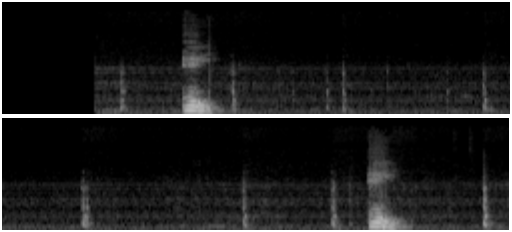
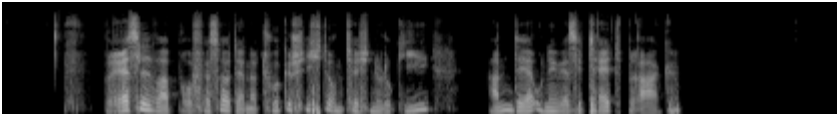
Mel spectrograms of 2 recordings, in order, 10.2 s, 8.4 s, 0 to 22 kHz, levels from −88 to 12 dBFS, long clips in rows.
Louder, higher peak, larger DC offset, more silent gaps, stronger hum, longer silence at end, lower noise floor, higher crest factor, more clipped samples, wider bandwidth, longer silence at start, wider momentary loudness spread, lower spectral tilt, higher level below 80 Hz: first, -25 LUFS vs -28 LUFS; about the same, -8 dBFS vs -6 dBFS; neither; second, none vs 4.61-4.82 s; neither; second, 0.25 s vs 1.6 s; second, -63 dBFS vs under -90 dBFS; about the same, 24 dB vs 24 dB; neither; second, 14 kHz vs 15.5 kHz; first, 1.15 s vs 0.6 s; first, 30 LU vs 15 LU; first, -9 dB/octave vs -3 dB/octave; about the same, -62 dBFS vs -60 dBFS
